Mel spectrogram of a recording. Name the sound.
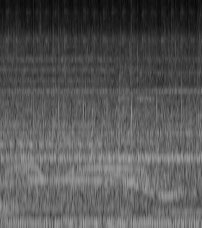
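audience clapping and cheering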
